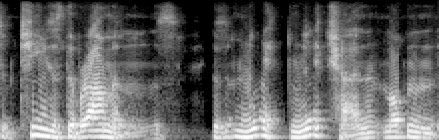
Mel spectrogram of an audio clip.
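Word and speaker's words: म्लेच्छ: Um, and it's sometimes quite amusing can slightly tease the Hindus and tease the Brahmans because Mletcha modern in modern northern India it's pronounced just millet.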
